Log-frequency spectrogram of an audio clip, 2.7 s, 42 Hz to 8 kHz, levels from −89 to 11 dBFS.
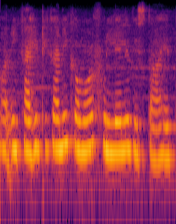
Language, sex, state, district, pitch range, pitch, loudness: Marathi, female, Maharashtra, Sindhudurg, 225-245 Hz, 235 Hz, -13 LUFS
